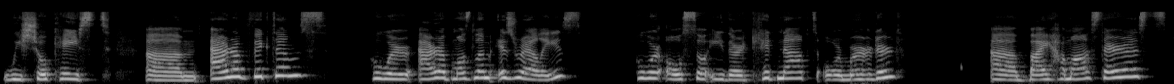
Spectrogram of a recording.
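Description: Speaking slowly in an expressive, somewhat high and slightly mellow voice, a woman in her thirties gives an explanatory remote news interview over a video call from an indoor room. Born in Syria and raised in Damascus, she is a native Arabic speaker and a broadcast journalist and show host who explains emphatically and articulately as a guest.

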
